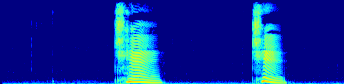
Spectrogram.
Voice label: Common Hindi Phrases for travel Six

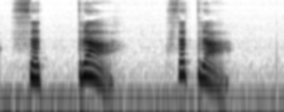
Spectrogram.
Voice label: Common Hindi Phrases for travel Seventeen

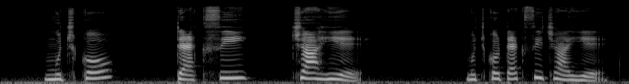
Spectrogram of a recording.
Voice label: Common Hindi Phrases for travel I need a taxi

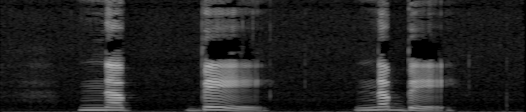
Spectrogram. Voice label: Common Hindi Phrases for travel Ninety

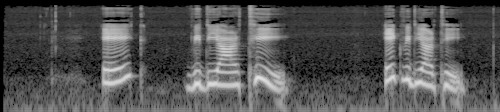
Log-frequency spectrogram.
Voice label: Common Hindi Phrases for travel One student

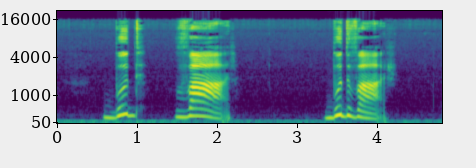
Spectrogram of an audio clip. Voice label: Common Hindi Phrases for travel Wednesday

